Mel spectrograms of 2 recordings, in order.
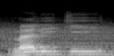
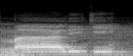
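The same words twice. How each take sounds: First: The first vowel after m is short. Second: The first vowel after m is drawn out long. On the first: The speaker calls it right. "dan mimnya pendek" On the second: The speaker calls it wrong. "bukan maliki"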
